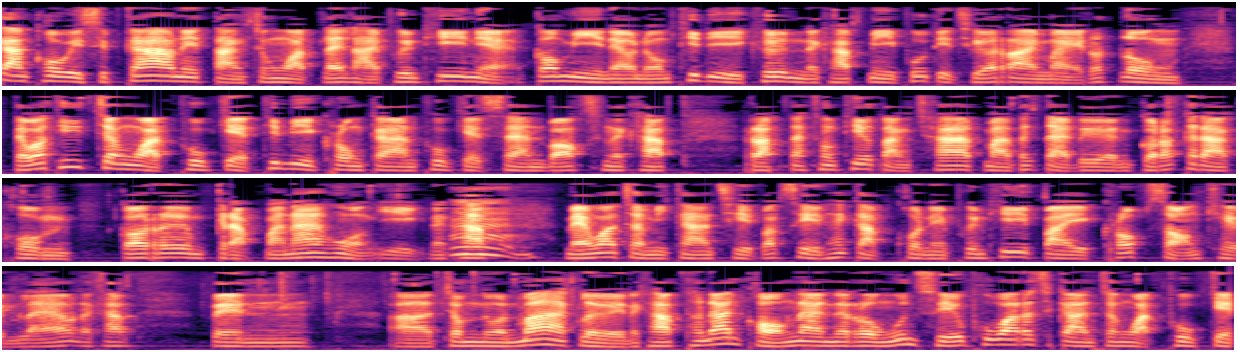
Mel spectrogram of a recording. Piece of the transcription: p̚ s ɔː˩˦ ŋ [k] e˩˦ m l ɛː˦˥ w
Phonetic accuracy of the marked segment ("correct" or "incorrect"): incorrect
